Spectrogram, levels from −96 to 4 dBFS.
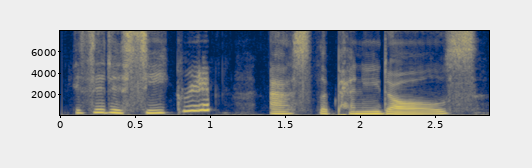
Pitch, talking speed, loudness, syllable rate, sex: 230 Hz, 170 wpm, -15 LUFS, 5.1 syllables/s, female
